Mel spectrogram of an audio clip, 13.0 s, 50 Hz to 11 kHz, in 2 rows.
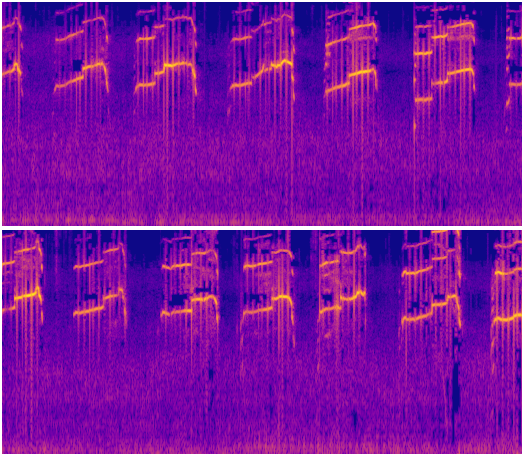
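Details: On a Southwest Florida nest in April 2024, a young bald eagle squees without pause while claiming prey dropped off by its father. A long run of about a dozen sharp, high whistled squeals, evenly repeated near once a second.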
